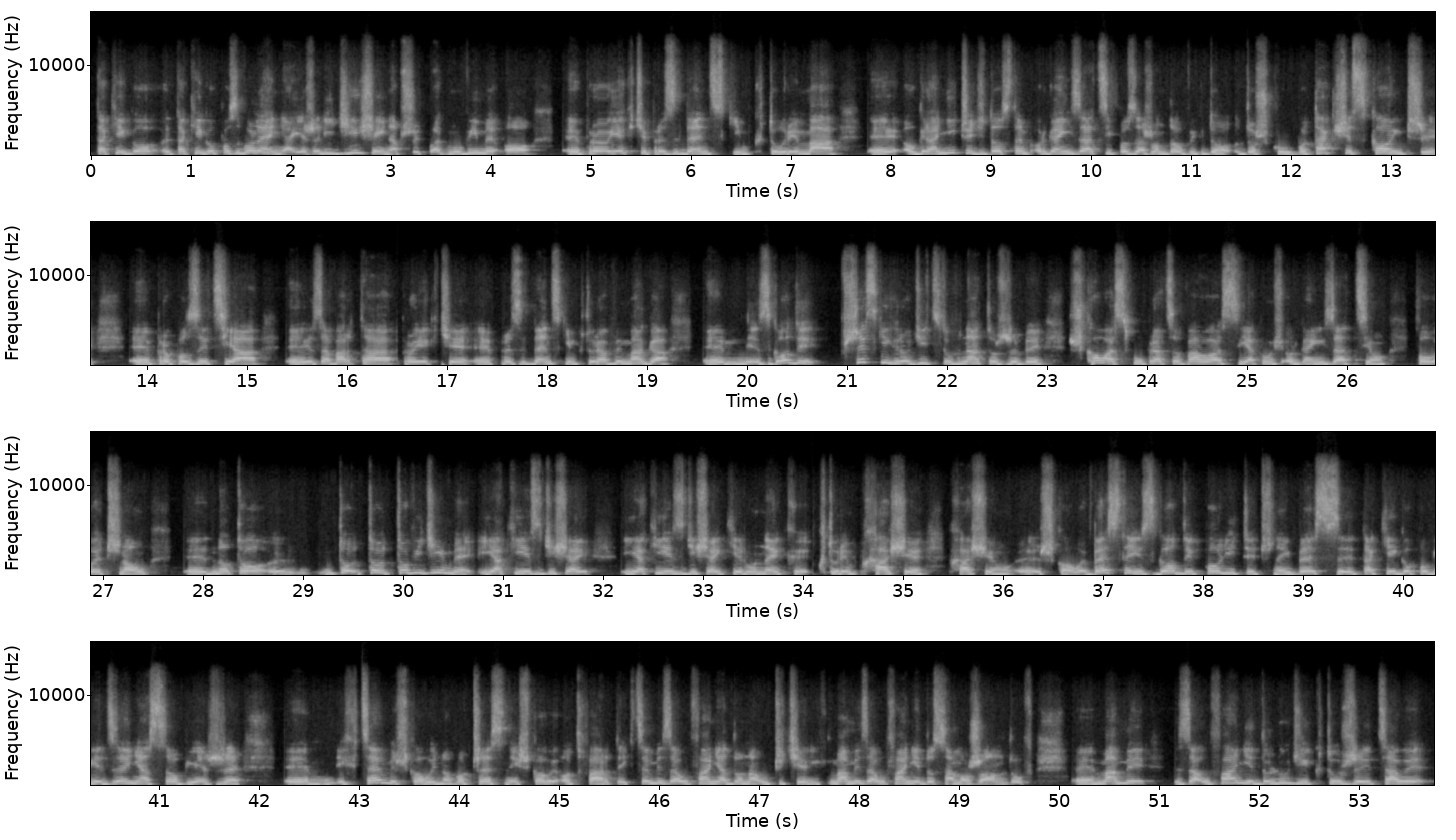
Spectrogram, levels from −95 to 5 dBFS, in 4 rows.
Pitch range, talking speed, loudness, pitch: 210-240 Hz, 105 wpm, -23 LUFS, 225 Hz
